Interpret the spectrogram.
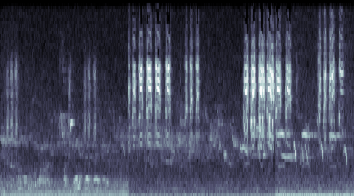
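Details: Young great tits near fledging call while parents keep arriving with caterpillars, gnats and insects; after a steady low hum, rapid high-pitched chirps come in two bursts, around ten short notes each, sharp and shrill.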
